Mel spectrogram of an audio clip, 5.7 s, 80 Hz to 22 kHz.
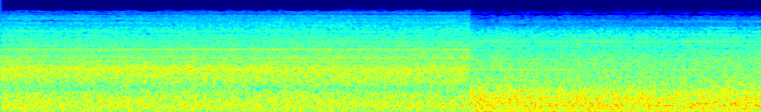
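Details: GE LM1500 converted fighter-jet turbine (15,000 hp), propane-fuelled, in test cell, heard from behind and front at full power: steady even roar with fine high hiss, no surging or pops; normal full-power run.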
